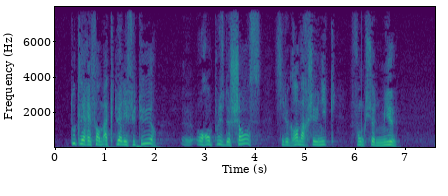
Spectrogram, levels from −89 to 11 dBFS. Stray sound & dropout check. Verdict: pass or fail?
pass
